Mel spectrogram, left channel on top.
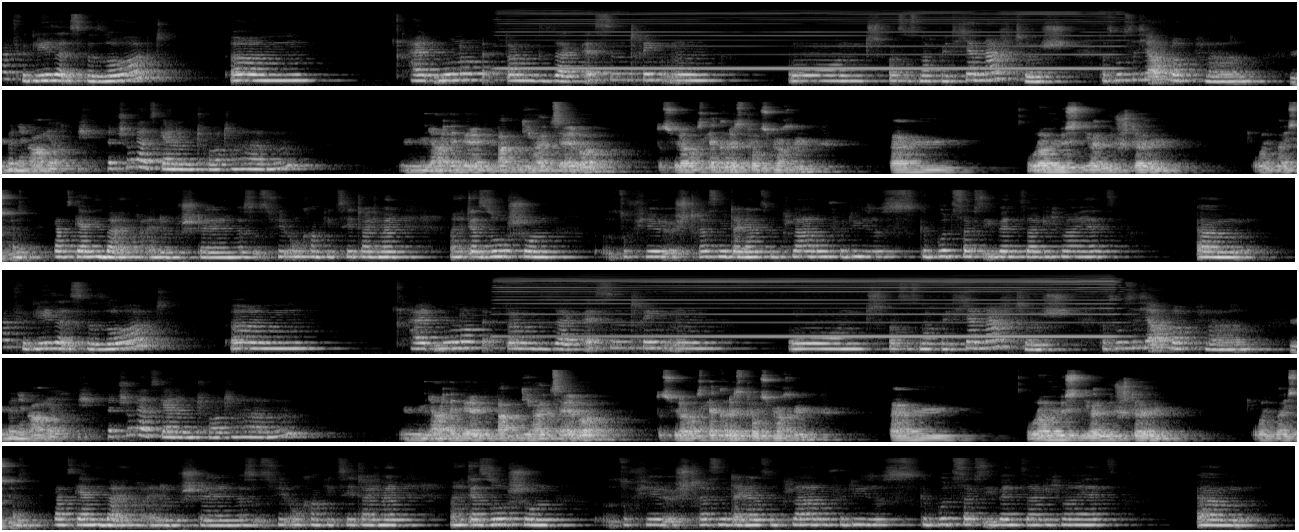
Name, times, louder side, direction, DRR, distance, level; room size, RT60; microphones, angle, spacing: voice 1, 0.0-1.4 2.3-3.0 4.0-4.8 5.0-7.1 7.9-10.6 11.0-12.5 13.0-15.9 26.0-26.1 26.4-30.0 30.4-31.4 31.9-36.9 37.8-38.3, left 1 dB, 20° left, -2 dB, 0.5 m, -21 dB
Harmonica, 4.9-11.2, right 1 dB, 65° right, 0.6 m, -30 dB
voice 2, 12.9-13.4 16.9-18.9 19.5-21.2 21.8-22.4 23.2-24.6 25.5-25.9, equal, 20° right, -2 dB, 0.7 m, -19 dB
5.3 x 2.0 x 3.5 m, 0.84 s
head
